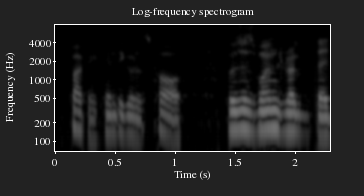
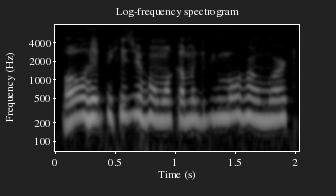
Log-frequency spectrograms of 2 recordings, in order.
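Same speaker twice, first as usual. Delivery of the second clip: high, loud put-on teacher voice; mock teacher; 10 semitones higher, 6 dB louder, faster than usual. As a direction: hand out homework in a squeaky mocking voice. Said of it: "She's gonna be high school students".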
